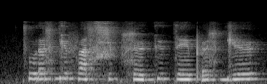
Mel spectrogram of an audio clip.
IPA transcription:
tʰ u ɾ ə ɬ ɡʲ œ f a ɬ ɕ o k ɬ ø kʲ u t e pʼ ø ɬ ɡʲ ø

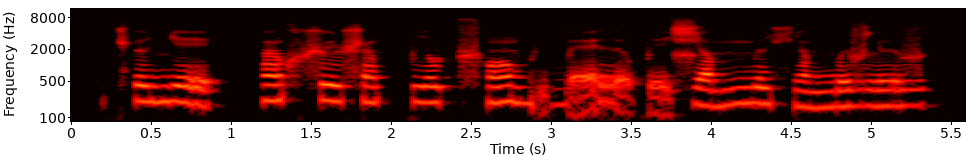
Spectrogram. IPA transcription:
cʰ ʏ ɲ e | ɐ̃ xʷ ʂ y ʂ ə̃ pː i w ʈ͡ʂʰ õ b ḭ b ɛ̰ r ə̰ p ḛ ɕ ɐ mː ʏ ç ɐ̃ ŋʷ ɪ v l ʏ v

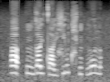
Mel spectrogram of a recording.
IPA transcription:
a˦ ʔ k ĩ˧ ɡ a˥˧ j t̪ a˨˩ j ɕ j u˦ t͡ɕʰ ĩ˨ k̚ m o˥˧ n

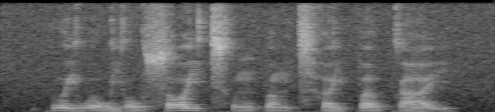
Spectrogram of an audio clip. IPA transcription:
kʷ ɐ˧ j w o˨˩ w j o˨ w s ɔː˥ j t͡sʰ ʊ˨ ŋ p ɐ˧ m t͡sʰ ɐ˨˥ j p ɐ˨˧ w k aː˨˩ j

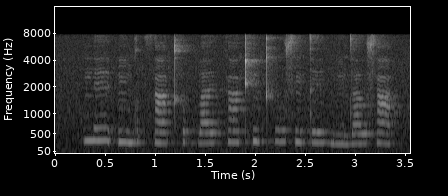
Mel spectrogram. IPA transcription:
n e˦ ɪ̯ ʔ ĩ˨ ɡ ʊ˦ ʔ θ ã˨ kʰ ʊ˦ ʔ b a˦ ɪ̯ k ã˦ kʰ ĩ˦˨ kʰ u˦ sʰ ĩ˦˨ t e˦ ɪ̯ b ĩ˨ d a˦ ʊ̯ s ã˦˨

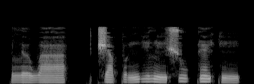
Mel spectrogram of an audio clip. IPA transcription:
l ə˨ w a˧ | t͡ʃ a˨ p ə˨ ŋ i˧ l ĩ˨ ʃ u˦˨ k ɛ̃˦ k ĩ˨

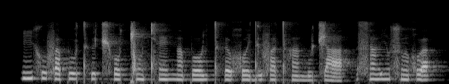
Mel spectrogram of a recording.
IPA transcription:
ĩ x u f ɐ p u tʰ ɨ t͡ʃʰ o ǀ ũ cʰ ẽ ŋ ɐ̃ p o ʎ tʰ ɘ χʷ i d ɨ f ɐ tʰ ɐ̃ ŋ u t͡ʃ a | s ɐ̃ ɣ ĩ sʷ ĩ χʷ ɐ

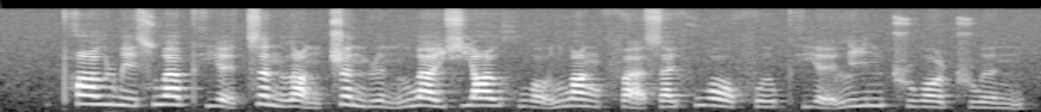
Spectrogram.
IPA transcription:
pʰ ɑ˥ ʊ̯ ɻ w e˨ ɪ̯ s w ä˥ pʰ j ɛ̰˨˩ t͡s a˥˩ n l ɑ̰˨˩ ŋ ʈ͡ʂ a˥˩ n ɻ ə̰˨˩ n l w a˥˩ ɪ̯ ɕ j ɑ˥ ʊ̯ x w ɔ̰˨˩ l w ɑ˥˩ ŋ f ä̰˨˩ s a˦ ɪ̯ f w ɔ˥˩ f ɤ˧˥ pʰ j ɛ̰˨˩ l i˥ n ʈ͡ʂ w ɔ˥˧ ʈ͡ʂ w ə˥˩ n

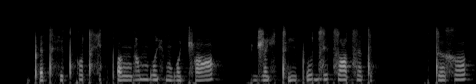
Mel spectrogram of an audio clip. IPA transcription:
pʼ ɛ t h ɪ t k ɔ t x i t pʼ ʌ ŋ ɡ ɑ m b ɔ ç m b ɔ cʰ ɑ | d͡ʒ ɑ ç tʼ i pʼ u d͡z i t͡s ɑ t͡s æ t | t ə x ʌ

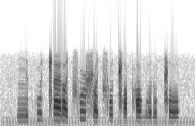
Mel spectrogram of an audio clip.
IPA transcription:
n i˩ kʷ e˥ ǁ æ˦ ɾ ɒ˩ t͡ɕʰ u˥ ʂ ɒ˨ t͡ɕʰ o˥ ǁ ɒ˩ kʰ ɒ˦ ɡʷ i˩ ɾ u˥ ǁ o˦

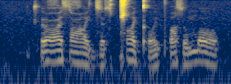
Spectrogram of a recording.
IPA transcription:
t͡ʃʼ œ˧˥˧ ʕ ɜ˥˧ s ʕ ɑ˧˩ ɪ̯ d͡z œ˧˩ s ǁ ɑ˥˧ ɪ̯ kʼ ɔ˩˥ ɪ̯ pʼ ɑ˧˥˧ s o˧˥ m ɔ˥˧

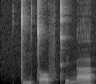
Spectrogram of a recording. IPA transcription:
t i t ɔ f kʰ e ŋ a

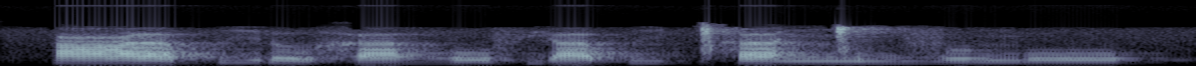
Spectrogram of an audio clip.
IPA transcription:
ʕ a˦˨ p i˦ ɾ ɤ˨ x a˨ ɦ o˨ f j a˧ p i˧ ǀʰ a˦ ŋ͡ǀ u˧ v ɤ˨ ŋ o˧

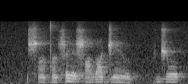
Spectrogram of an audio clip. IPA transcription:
ʃ ã˨ tˤ ɛ̃˨ ʂ ɨ˦˨ ɪ̯ ʂ ɐ˨˦ ðˤ ɨ˦ d͡ʒ ɛ̃˦˨ ʊ̯ | d͡ʒ o˦

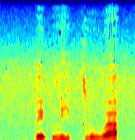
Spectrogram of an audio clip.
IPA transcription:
p e˥˩ ʔ l i˥˩ t̚ k l u˦˥ a̯

